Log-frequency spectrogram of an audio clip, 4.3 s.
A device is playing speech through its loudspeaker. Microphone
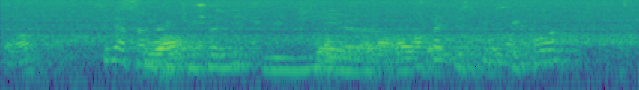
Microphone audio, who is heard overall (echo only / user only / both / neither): both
